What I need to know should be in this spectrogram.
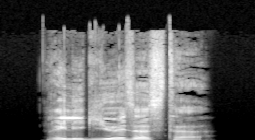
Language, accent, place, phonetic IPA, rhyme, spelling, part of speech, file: German, Germany, Berlin, [ʁeliˈɡi̯øːzəstə], -øːzəstə, religiöseste, adjective, De-religiöseste.ogg
- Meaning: inflection of religiös: 1. strong/mixed nominative/accusative feminine singular superlative degree 2. strong nominative/accusative plural superlative degree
